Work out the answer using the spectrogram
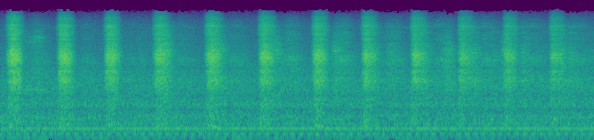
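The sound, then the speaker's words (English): Breath of fire, a rapid, rhythmic inhale and exhale through the nose with the navel pulsing, making many quick, even, breathy puffs at a steady pace over a low constant hum. “breath of fire is another one of our favorite breathing techniques. And this is the fundamental breath work in Kundalini Yoga. It's a rapid inhale and exhale through the nose. And we pulse the navel with the breath. It sounds like this.”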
